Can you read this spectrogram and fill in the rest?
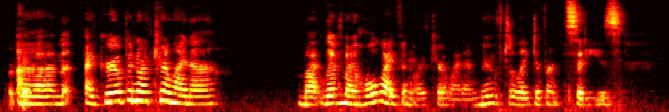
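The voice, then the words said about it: Mild North Carolina Southern accent. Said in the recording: “I am from North Carolina. Do I have an accent? ... Yes. ... But not too bad. ... I started saying y'all again because of you.”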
